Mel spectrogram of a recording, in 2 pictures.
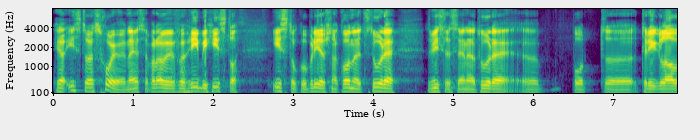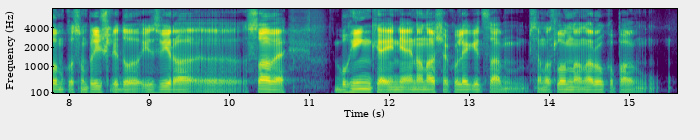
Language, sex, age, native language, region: Slovenian, male, 60+, Slovenian, Drava region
